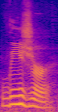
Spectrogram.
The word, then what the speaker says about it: leisure: The third one in American English, most people say leisure. Leisure.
